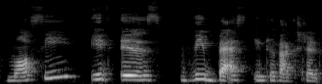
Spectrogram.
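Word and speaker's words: Mosse: introduction by another author kate moss it's spelt mossy it is the best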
